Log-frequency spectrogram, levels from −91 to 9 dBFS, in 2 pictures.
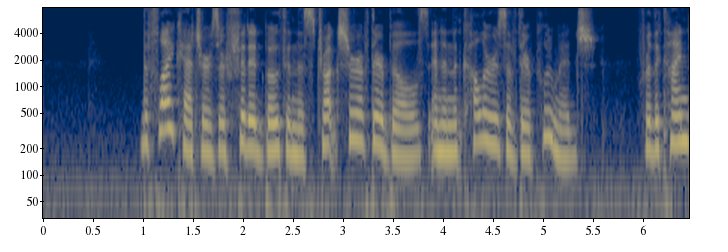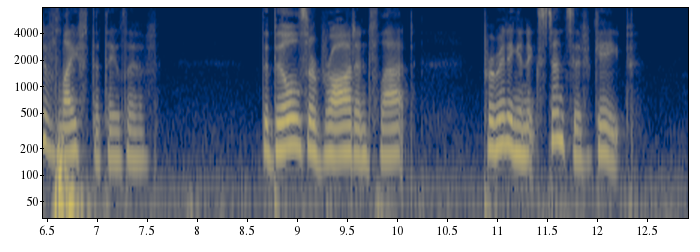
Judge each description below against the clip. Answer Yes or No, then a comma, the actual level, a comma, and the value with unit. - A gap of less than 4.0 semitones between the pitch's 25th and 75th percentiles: No, average, 4.5 semitones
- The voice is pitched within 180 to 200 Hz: Yes, medium, 185 Hz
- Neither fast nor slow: Yes, average, 170 wpm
